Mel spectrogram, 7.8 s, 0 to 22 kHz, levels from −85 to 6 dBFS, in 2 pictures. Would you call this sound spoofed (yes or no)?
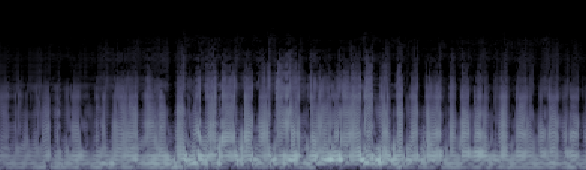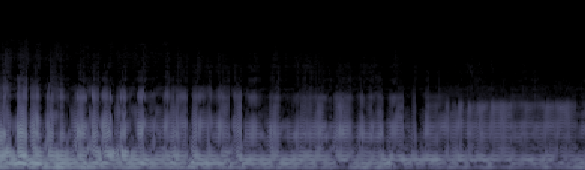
yes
